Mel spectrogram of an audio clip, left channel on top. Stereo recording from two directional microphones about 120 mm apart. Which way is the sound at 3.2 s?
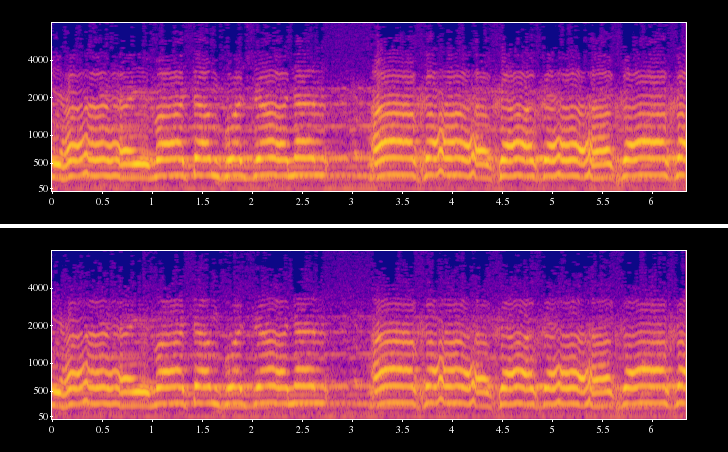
30° left (ahead or behind).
